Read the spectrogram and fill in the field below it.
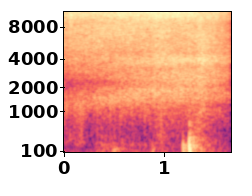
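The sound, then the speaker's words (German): A steady fizzing hiss of beer foaming up as it's poured into a wheat-beer-style glass, with a short dull knock near the end and no voices. “Schäumt wie Sau.”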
